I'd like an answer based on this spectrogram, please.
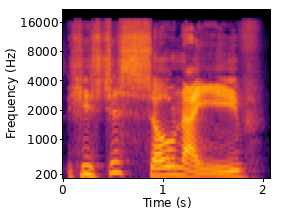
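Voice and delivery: drawn-out slow words; slow emphasis. Real, not acted. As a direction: stretch it out. Slowed emphasis.

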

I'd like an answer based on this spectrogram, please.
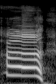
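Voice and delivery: very high short mock scream. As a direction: yelp in fright. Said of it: "scream in unison".

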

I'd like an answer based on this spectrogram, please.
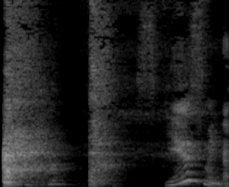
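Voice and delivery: cough, then a slow excuse me. Real, not acted. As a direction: clear the cough and apologize. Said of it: "You got me coughing today".

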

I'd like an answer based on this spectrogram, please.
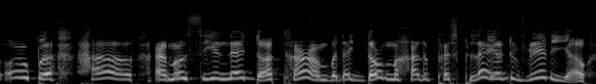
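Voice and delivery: high, loud, dragged-out mocking whine; slow, silly high voice of total confusion; clueless user. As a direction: play a hammed-up helpless idiot. Mocking helpless website visitor.

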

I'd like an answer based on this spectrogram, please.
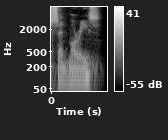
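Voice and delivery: plain reading voice

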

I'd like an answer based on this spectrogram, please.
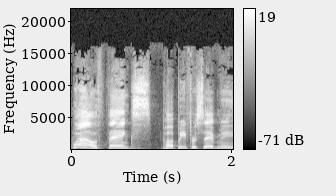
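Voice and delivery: put-on high, gushing little kid voice; grateful kid. Kid thanks puppy for saving him, grateful kid. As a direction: thank it like an earnest child.

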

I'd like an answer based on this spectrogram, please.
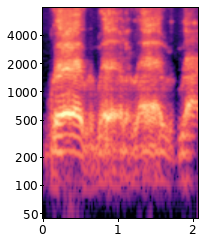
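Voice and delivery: lightly imitated death metal roar, loud on the first rah; mock the singer's stage growl. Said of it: "start singing".

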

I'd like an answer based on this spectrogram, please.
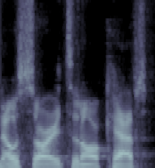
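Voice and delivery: ordinary talk, nothing marked

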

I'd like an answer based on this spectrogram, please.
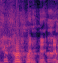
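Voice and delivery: put-on high, giddy kid's cackle; mock maniacal child laugh; overexcited maniacal laugh. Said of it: "overexcited laugh".

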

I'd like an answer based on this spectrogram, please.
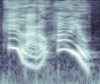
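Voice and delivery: suspiciously sweet sibling hello; sister's sweet voice. Retold or imitated. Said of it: "I get to the back".

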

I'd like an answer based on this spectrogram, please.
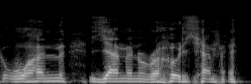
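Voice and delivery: slow, deliberate made-up address; stalling, measured sitcom delivery; Chandler. Acted. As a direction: spell it out slowly, word by word. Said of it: "And then he goes like".

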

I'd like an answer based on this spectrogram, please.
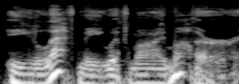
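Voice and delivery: slow, whispered sob-story confession; mock whisper. Host telling a mock childhood sob story, slow stage whisper. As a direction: whisper it slowly, hamming it up.

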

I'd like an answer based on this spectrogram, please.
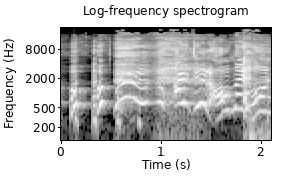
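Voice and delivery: high, slow words through laughter; laughing. Real, not acted. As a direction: giggle the whole line out.

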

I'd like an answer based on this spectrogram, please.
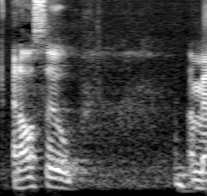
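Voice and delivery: ordinary talk, nothing marked

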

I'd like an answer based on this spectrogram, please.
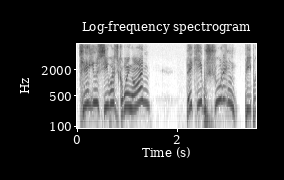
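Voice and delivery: exasperated shouting. Real, not acted. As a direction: shout at them in disbelief. Ranting at gun supporters.

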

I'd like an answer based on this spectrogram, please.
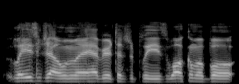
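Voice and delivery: imitating ring announcer. Co-host mimics Waka reading the English intro, hammed-up announcer. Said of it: "So she's like".

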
